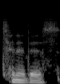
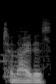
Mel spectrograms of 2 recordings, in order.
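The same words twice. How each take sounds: First: The word is said in its medical pronunciation. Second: The word is said in its everyday pronunciation. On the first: This is how medical professionals say the word. The speaker calls it right. "is actually tinnitus, if you want to pronounce it correctly" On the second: This is how most people say the word. The speaker calls it wrong. "the medical term for tinnitus"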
